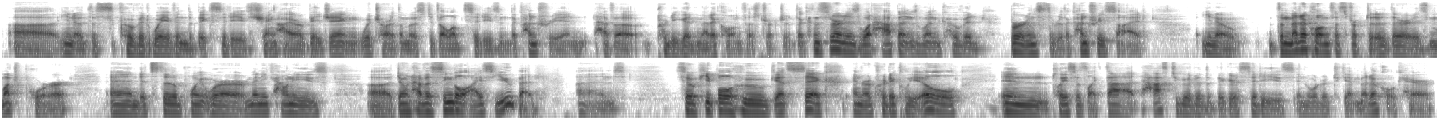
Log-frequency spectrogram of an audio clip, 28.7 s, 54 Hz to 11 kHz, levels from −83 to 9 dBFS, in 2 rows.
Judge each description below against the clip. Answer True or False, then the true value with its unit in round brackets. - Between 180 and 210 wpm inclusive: True (190 wpm)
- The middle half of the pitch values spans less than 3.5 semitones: True (2.6 semitones)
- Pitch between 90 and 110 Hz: True (105 Hz)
